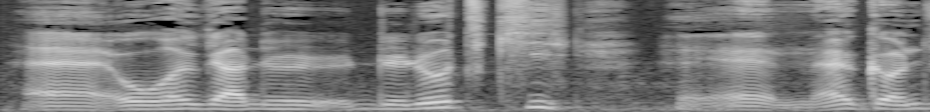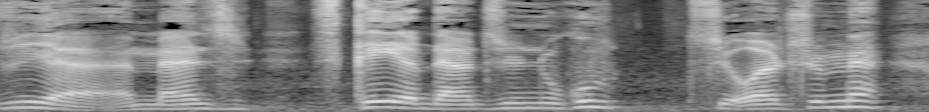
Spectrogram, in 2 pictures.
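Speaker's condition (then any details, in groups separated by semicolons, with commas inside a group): Cerebral palsy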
